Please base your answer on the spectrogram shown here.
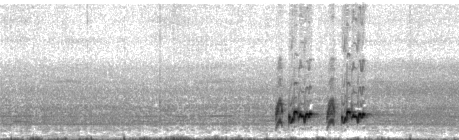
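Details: Trained sooty-headed bulbul calling rivals as dusk approaches: two quick bubbly, slightly descending chirped phrases near the end, over continuous low rumbling background.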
